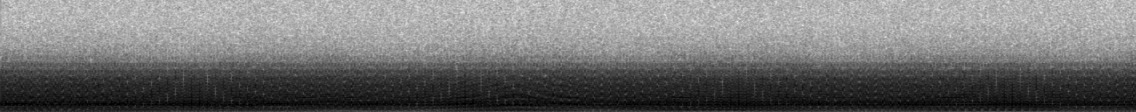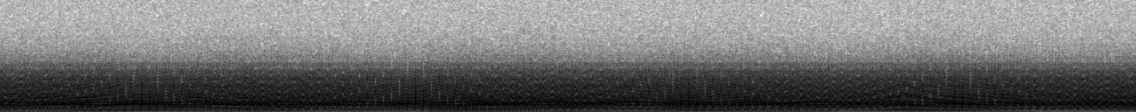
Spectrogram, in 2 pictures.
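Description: Electronic noise drone from analog machines: a dense cluster of steady humming tones that slowly beat against each other, with the lower tones shifting a little every few seconds.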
